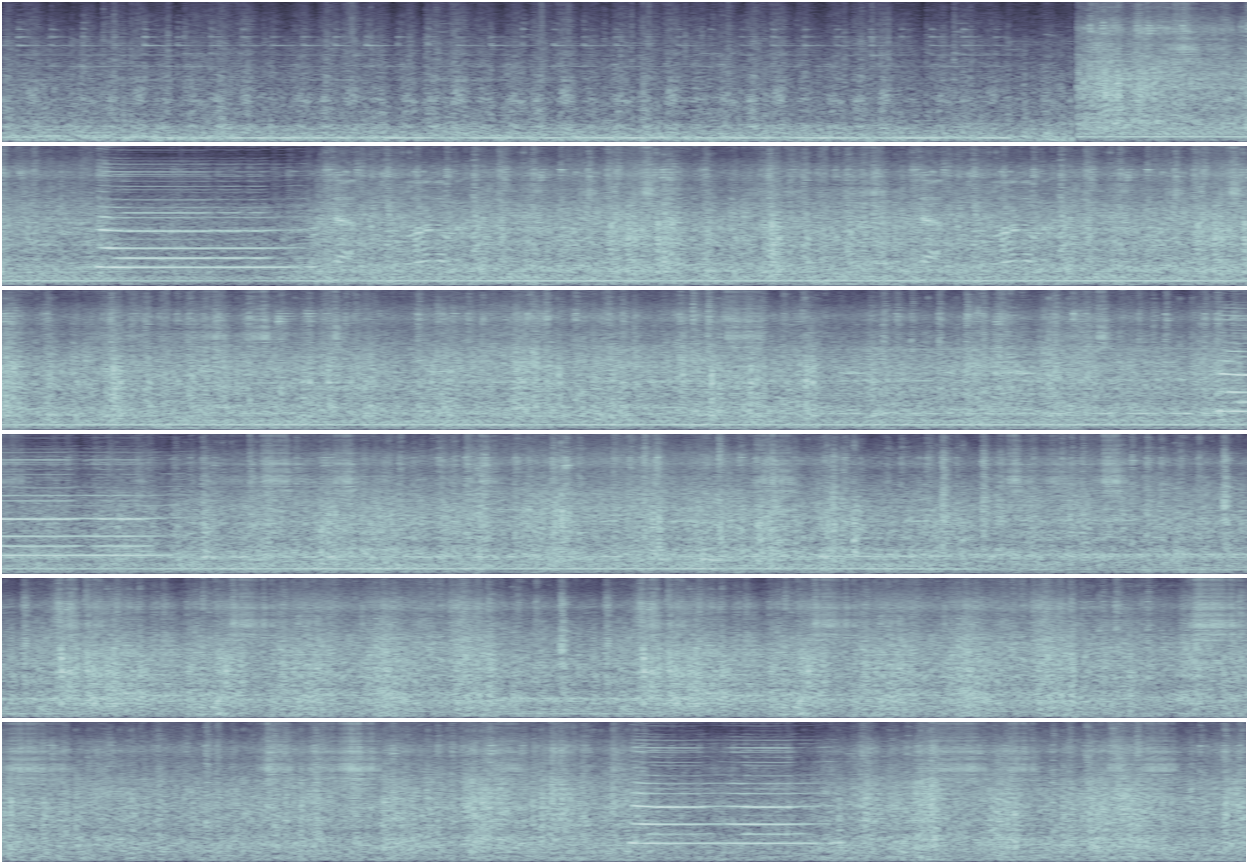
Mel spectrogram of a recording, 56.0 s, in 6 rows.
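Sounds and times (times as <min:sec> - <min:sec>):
train rushing noise: 0:00.0 - 0:56.0
wheels clicking over rail joints: 0:00.0 - 0:56.0
locomotive horn: 0:10.0 - 0:12.0, 0:27.5 - 0:29.9, 0:51.3 - 0:53.2.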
